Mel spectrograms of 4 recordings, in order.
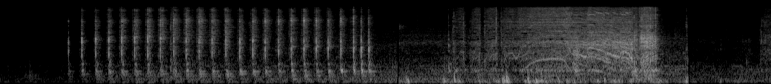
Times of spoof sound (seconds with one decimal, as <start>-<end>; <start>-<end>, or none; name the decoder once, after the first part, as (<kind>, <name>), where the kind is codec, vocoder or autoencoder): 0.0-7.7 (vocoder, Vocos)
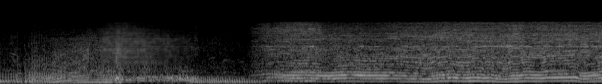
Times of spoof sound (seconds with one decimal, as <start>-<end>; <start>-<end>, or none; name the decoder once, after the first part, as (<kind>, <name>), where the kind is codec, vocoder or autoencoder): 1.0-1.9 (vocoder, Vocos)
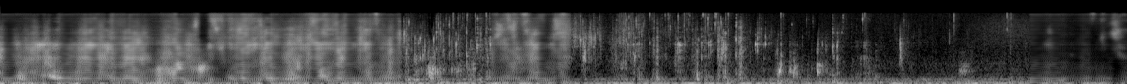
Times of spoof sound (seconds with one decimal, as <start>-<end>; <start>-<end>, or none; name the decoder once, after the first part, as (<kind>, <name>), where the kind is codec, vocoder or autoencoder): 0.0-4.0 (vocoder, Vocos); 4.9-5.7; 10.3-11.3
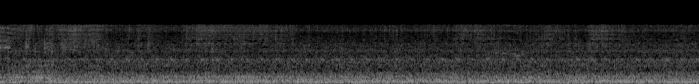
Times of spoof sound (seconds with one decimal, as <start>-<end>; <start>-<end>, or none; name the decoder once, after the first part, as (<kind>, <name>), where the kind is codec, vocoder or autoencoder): none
